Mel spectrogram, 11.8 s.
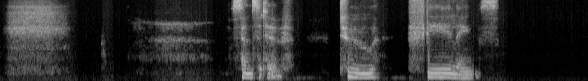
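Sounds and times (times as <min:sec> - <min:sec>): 
deep breath during a guided calming exercise: 0:00.0 - 0:01.5, 0:02.6 - 0:04.3, 0:05.8 - 0:06.7
speech: 0:04.8 - 0:05.9, 0:06.9 - 0:07.6, 0:08.5 - 0:10.0.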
